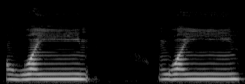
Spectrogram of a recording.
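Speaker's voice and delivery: ग़ैन with a voiced gargled gh from the upper throat; ग़ैन: throat gh, long ai; Arabic ghain. Shown as a demonstration. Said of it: "हलक के ऊपर वाले हिस्से से ग़ैन अदा होता".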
